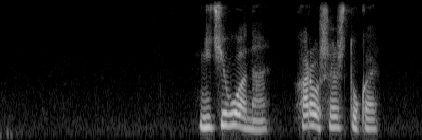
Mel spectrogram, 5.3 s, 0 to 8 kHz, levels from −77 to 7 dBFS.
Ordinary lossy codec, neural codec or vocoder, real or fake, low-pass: Opus, 16 kbps; none; real; 7.2 kHz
